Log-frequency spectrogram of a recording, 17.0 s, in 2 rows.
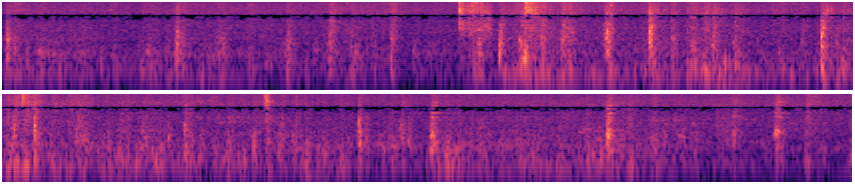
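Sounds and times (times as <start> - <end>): train rumbling on track: 0.0 - 17.0
wheels clacking over rail joints: 0.0 - 17.0.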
